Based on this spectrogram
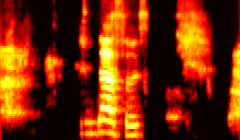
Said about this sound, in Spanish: Escucho a Blue, pero no escucho a la bubucela. Blue es mi perro.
